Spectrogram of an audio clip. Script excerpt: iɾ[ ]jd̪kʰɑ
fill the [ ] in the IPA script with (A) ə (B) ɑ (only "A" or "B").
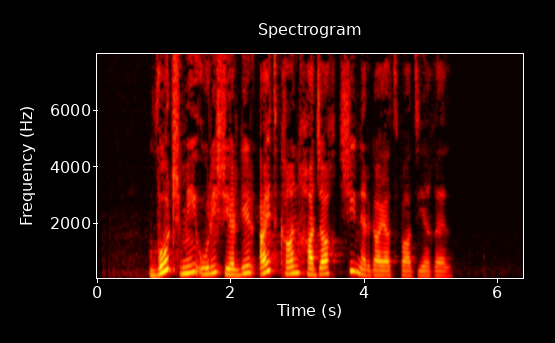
B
